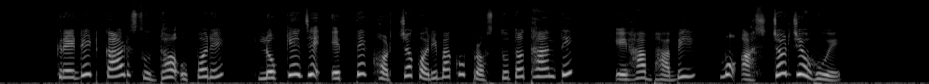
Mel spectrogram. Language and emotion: Odia, surprised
